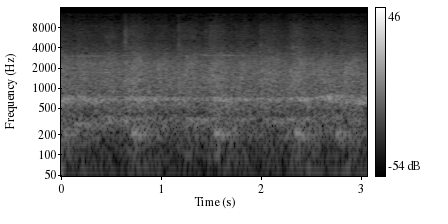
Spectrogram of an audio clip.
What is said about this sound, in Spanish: Bueno, pues el adiós de Julen Lopetegui. Ahí está devolviendo el aplauso, le está ofreciendo la grada. Hay de todo, es una noche, como ya intuíamos, una noche de locura.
